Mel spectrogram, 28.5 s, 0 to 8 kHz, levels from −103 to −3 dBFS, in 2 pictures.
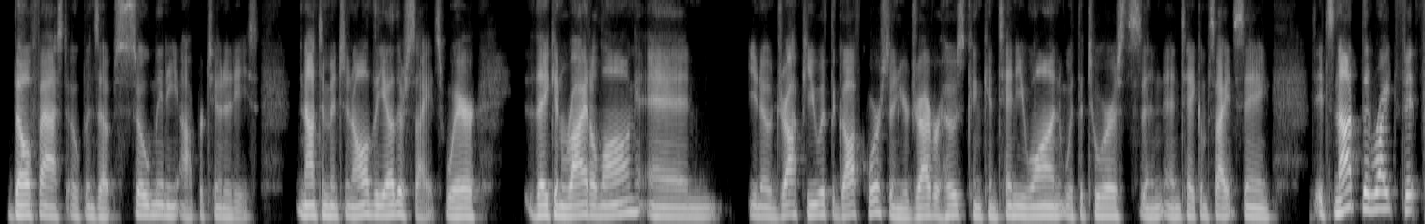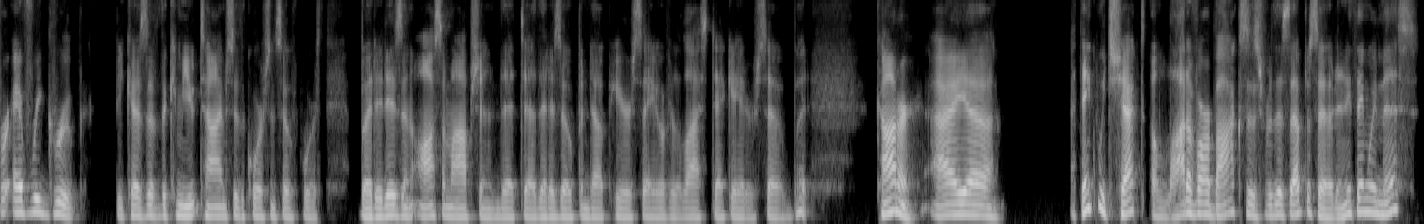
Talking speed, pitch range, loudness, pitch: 210 wpm, 115-145 Hz, -32 LUFS, 130 Hz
